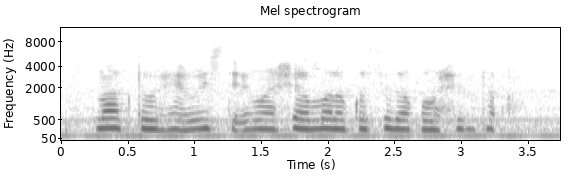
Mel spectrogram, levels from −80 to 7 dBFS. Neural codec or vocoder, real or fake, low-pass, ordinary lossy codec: none; real; 7.2 kHz; none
